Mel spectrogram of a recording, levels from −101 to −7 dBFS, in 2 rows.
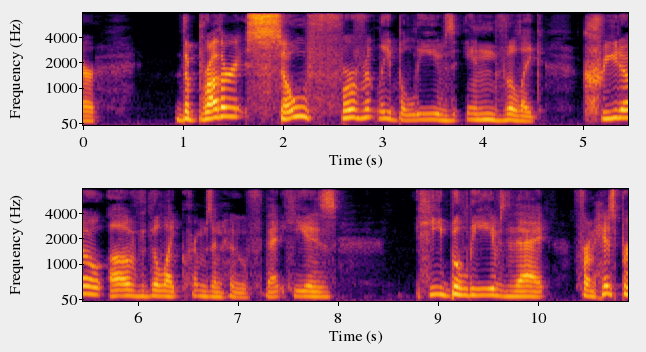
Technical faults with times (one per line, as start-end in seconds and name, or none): none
